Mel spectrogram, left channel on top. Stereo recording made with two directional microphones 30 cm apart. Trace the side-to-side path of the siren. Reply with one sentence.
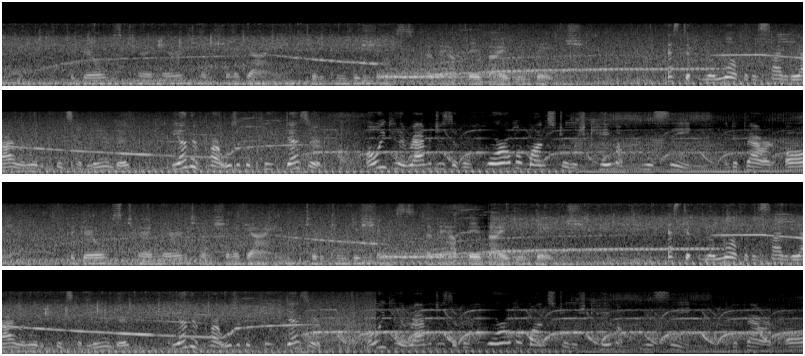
You can hear the siren go from the left side to the right.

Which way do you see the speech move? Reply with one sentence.
You can hear the speech go from the right side to the left.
